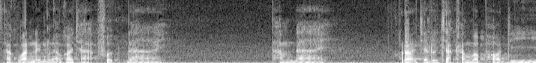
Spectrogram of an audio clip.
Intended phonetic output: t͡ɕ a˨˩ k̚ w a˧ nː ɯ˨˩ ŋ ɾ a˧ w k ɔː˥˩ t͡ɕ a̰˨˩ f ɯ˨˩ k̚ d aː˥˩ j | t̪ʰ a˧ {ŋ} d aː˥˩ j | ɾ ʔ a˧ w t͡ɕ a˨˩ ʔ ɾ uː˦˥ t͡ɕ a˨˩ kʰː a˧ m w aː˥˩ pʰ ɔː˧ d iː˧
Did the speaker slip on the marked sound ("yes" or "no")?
yes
